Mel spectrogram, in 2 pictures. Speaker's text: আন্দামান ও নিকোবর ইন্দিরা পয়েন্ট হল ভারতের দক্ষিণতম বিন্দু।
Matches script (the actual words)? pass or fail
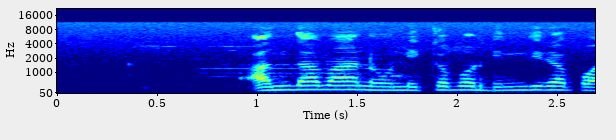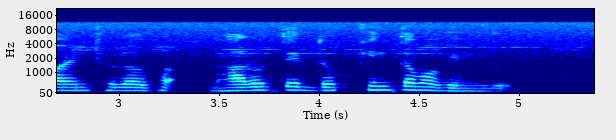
pass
